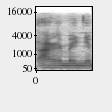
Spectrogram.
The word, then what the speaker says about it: aluminum: I I it's just you can't deny the truth that aluminum it's the correct way to pronounce the word and I'm gonna I'm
